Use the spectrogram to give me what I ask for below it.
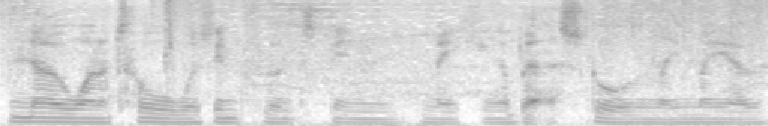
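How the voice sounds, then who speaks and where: A man's voice: low-pitched, flat delivery, fairly quick, background noise. A man chatting sarcastically and swearing while streaming a game. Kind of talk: casual gaming chat.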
